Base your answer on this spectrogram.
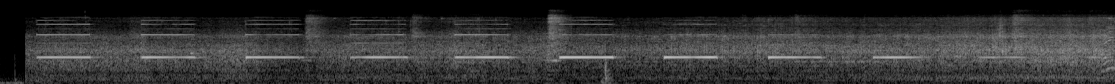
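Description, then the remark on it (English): A large beer truck drives into an arena and into the ring, its backup alarm beeping steadily, about once per second, over a constant wash of engine and background noise, with a brief sharp knock partway through. “you're going to see when the truck drives into the arena, right into the ring”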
